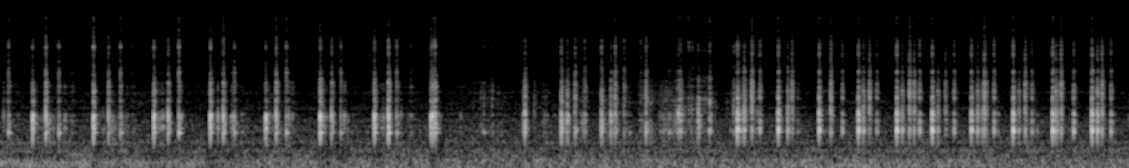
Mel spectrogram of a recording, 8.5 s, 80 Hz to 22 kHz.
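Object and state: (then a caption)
Hollow plastic case. A small, hollow blue plastic hinged case, open and empty and held close to the mic, is tapped with fingertips in a rapid, uneven series of about forty light taps. Each tap is a short, dry, hollow click with a woody tone centered near 940 Hz, a bright edge, and almost no ring or low end.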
